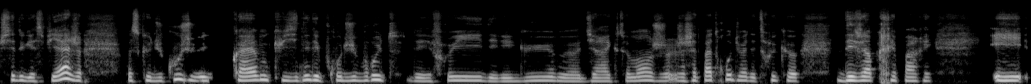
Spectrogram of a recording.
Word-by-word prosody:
tu -, -, -5 dB
sais? 205 Hz, -, -1 dB
De 190 Hz, -, 0 dB
gaspillage, 180 Hz, -, +4 dB, 0.4 s
parce 175 Hz, -, -4 dB
que, 185 Hz, -, -2 dB
du 160 Hz, -1 st, -4 dB
coup, 235 Hz, 0 st, +2 dB
je 200 Hz, -4 st, -1 dB
vais 175 Hz, -1 st, +2 dB, 0.2 s
quand 185 Hz, -, +2 dB
même 200 Hz, +3 st, +4 dB
cuisiner 185 Hz, +2 st, -1 dB
des 195 Hz, -, +5 dB
produits 180 Hz, +1 st, -2 dB
bruts, 190 Hz, +3 st, +2 dB, 0.2 s
des 155 Hz, -3 st, -4 dB
fruits, 185 Hz, +3 st, 0 dB
des 150 Hz, -2 st, -3 dB
légumes, 165 Hz, +4 st, -2 dB
heu, 150 Hz, -1 st, -2 dB
directement, 155 Hz, +5 st, -2 dB
je 165 Hz, -1 st, -4 dB
j'achète 165 Hz, +1 st, -3 dB
pas 195 Hz, -, +3 dB
trop, 225 Hz, +3 st, -1 dB
tu 200 Hz, -, -5 dB
vois? 185 Hz, -, 0 dB
Des 160 Hz, -2 st, -5 dB
trucs, 185 Hz, +2 st, -7 dB
heu, 165 Hz, -, +2 dB, 0.4 s
déjà 180 Hz, +1 st, +6 dB
préparés 170 Hz, -2 st, -3 dB, 0.6 s
et, 180 Hz, -1 st, +4 dB
180 Hz, 200 wpm, -23 LUFS, 160-185 Hz, 0.6 s, déjà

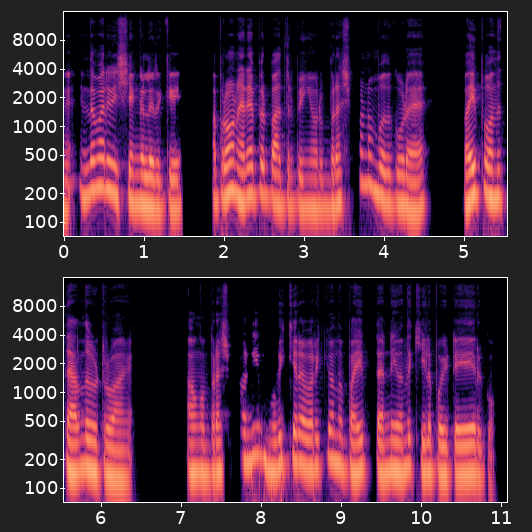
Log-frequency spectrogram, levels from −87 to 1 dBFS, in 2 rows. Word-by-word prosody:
ஆமாங்க. 135 Hz, -, -2 dB, 0.2 s
இந்த 185 Hz, +4 st, 0 dB
மாரி 230 Hz, -1 st, +2 dB
விஷயங்களிருக்கு 150 Hz, -5 st, +1 dB, 0.5 s
அப்பறம் 185 Hz, +4 st, +2 dB
நெறைய 185 Hz, +3 st, +3 dB
பேர் 190 Hz, -2 st, -2 dB
பாத்திருப்பீங்க. 150 Hz, -2 st, -2 dB
ஒரு 140 Hz, -, -4 dB
பிரஷ் 155 Hz, 0 st, -1 dB
பண்ணும்போது 215 Hz, -11 st, -1 dB
கூட, 150 Hz, -1 st, +2 dB, 0.7 s
பைப்ப 185 Hz, +4 st, +4 dB
வந்து 175 Hz, 0 st, +1 dB
திறந்து 155 Hz, +2 st, +4 dB
விட்டுருவாங்க. 135 Hz, -4 st, 0 dB, 0.8 s
அவுங்க 145 Hz, 0 st, +1 dB
பிரஷ் 150 Hz, 0 st, -1 dB, 0.2 s
பண்ணி 190 Hz, +3 st, -1 dB, 0.2 s
முடிக்கிற 175 Hz, +4 st, 0 dB
வரைக்கும், 165 Hz, +5 st, -2 dB
அந்த 175 Hz, -2 st, 0 dB
பைப் 150 Hz, +2 st, 0 dB
தண்ணீ 145 Hz, +2 st, +1 dB
வந்து 160 Hz, +2 st, 0 dB
கீழ 150 Hz, -2 st, 0 dB
போய்ட்டே 135 Hz, 0 st, +1 dB, 0.2 s
இருக்கும். 135 Hz, +1 st, -7 dB
155 Hz, 150 wpm, -23 LUFS, 145-180 Hz, 0.8 s, பைப்ப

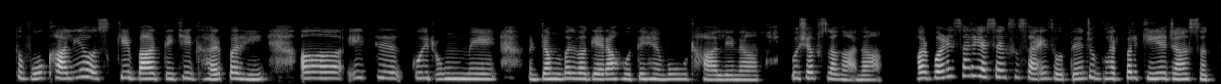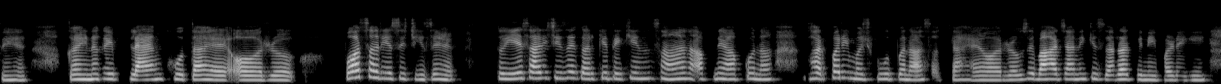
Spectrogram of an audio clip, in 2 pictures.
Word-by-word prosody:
तो 295 Hz, -, -4 dB
वो 265 Hz, +2 st, -1 dB
खा 280 Hz, -3 st, +7 dB
लिया, 335 Hz, +5 st, -2 dB
उसके 295 Hz, +2 st, -4 dB
बाद 260 Hz, 0 st, +7 dB
देखिए 260 Hz, +2 st, -4 dB
घर 240 Hz, -1 st, 0 dB
पर 275 Hz, -1 st, +2 dB
ही 235 Hz, -1 st, 0 dB, 0.4 s
अ, 285 Hz, 0 st, +2 dB
एक 305 Hz, -1 st, -7 dB
कोई 290 Hz, 0 st, -4 dB
रूम 250 Hz, +2 st, -2 dB, 0.2 s
में 250 Hz, 0 st, 0 dB, 0.3 s
डंबल 250 Hz, +3 st, +1 dB
वग़ैरह 245 Hz, -1 st, +2 dB
होते 245 Hz, 0 st, -3 dB
हैं, 245 Hz, -1 st, +1 dB
वो 240 Hz, +1 st, -2 dB
उठा 230 Hz, -1 st, -2 dB
लेना, 215 Hz, -1 st, -1 dB, 0.4 s
पुश-अप्स 285 Hz, 0 st, -3 dB
लगाना 220 Hz, -3 st, -2 dB, 0.4 s
और 285 Hz, -, +5 dB
बड़े 305 Hz, +5 st, +3 dB
सारे 400 Hz, +1 st, -3 dB
ऐसे 340 Hz, 0 st, 0 dB
एक्सरसाइज़ 275 Hz, -6 st, -3 dB
होते 235 Hz, +1 st, -4 dB
हैं 265 Hz, -, -3 dB
जो 310 Hz, -, -5 dB
घर 265 Hz, 0 st, -3 dB
पर 295 Hz, 0 st, +1 dB
किए 270 Hz, 0 st, 0 dB
जा 245 Hz, -1 st, +2 dB
सकते 225 Hz, -4 st, -6 dB
हैं, 205 Hz, -1 st, -2 dB, 0.4 s
कहीं 235 Hz, 0 st, +4 dB
न 240 Hz, -, +4 dB
कहीं 250 Hz, 0 st, 0 dB
प्लैंक 225 Hz, +1 st, +4 dB
होता 225 Hz, -2 st, +3 dB
है 215 Hz, -2 st, +4 dB
और 205 Hz, -1 st, +4 dB, 0.8 s
बहुत 315 Hz, +3 st, +8 dB
सारी 305 Hz, -5 st, +2 dB
ऐसी 260 Hz, 0 st, -3 dB
चीज़ें 235 Hz, 0 st, -4 dB
हैं। 215 Hz, -2 st, -1 dB, 0.4 s
तो 260 Hz, -, +1 dB
ये 255 Hz, +2 st, +3 dB
सारी 280 Hz, 0 st, +4 dB
चीज़ें 285 Hz, 0 st, -3 dB
करके 260 Hz, 0 st, -1 dB
देखिए 255 Hz, +1 st, -4 dB
इंसान 260 Hz, -1 st, 0 dB
अपने 250 Hz, +1 st, -1 dB
आप 240 Hz, 0 st, +1 dB
को 265 Hz, -, -2 dB
ना 230 Hz, -1 st, 0 dB, 0.4 s
घर 265 Hz, -1 st, +4 dB
पर 295 Hz, -1 st, +3 dB
ही 295 Hz, -, -5 dB
मज़बूत 245 Hz, -1 st, -3 dB
बना 230 Hz, -2 st, +2 dB
सकता 220 Hz, -2 st, -8 dB
है 205 Hz, -2 st, -3 dB
और 200 Hz, +1 st, 0 dB
उसे 245 Hz, +4 st, -2 dB
बाहर 240 Hz, 0 st, +7 dB
जाने 240 Hz, 0 st, 0 dB
की 255 Hz, +1 st, -5 dB
ज़रूरत 230 Hz, 0 st, +2 dB
भी 220 Hz, -, -2 dB
नहीं 210 Hz, -1 st, -1 dB
पड़ेगी, 200 Hz, 0 st, -4 dB
250 Hz, 190 wpm, -23 LUFS, 230-275 Hz, 0.8 s, बहुत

